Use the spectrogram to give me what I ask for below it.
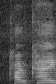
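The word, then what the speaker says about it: cloqué: um and gold um it's a clock rayon Cloquet rayon it's how you say it's a lightweight quality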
